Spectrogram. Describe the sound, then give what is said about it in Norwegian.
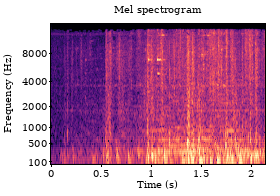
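Horse hooves clip-clop in a steady, fairly quick rhythm, growing louder after a quiet start, with a busy background of other sound and no clear talking. “Det handler om jenter og hester i filmen 'Til siste hinder'.”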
